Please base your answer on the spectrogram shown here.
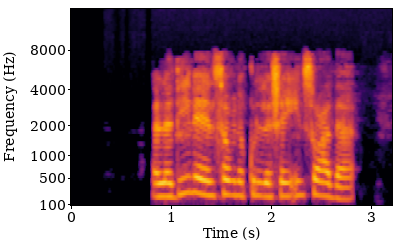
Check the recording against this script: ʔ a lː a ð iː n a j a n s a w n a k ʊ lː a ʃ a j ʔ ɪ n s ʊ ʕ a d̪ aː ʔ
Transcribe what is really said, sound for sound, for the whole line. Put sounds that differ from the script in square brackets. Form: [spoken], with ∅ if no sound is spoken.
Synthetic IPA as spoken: ʔ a lː a ð iː n a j a n s a w n a k ʊ lː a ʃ a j ʔ ɪ n s ʊ ʕ a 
